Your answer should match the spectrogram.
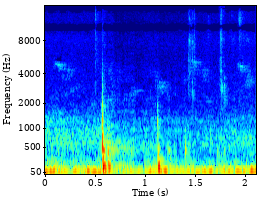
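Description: Light handling noise from a pair of leather sandals stuffed with tissue paper as they are held and turned, with two soft knocks, about half a second and a second in, over a low steady hum.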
